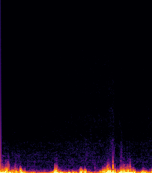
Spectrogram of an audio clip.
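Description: Wind buffeting the camera's microphone: a loud, gusty low rumble, with a couple of brief knocks about a second in and near the end.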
